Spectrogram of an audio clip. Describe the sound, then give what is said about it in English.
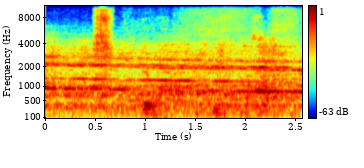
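An airplane flying overhead, likened to a bomber, makes a steady droning roar with a low rumble and sustained tonal hum, while faint voices come and go. “What was that? That's a plane? Fuck. That'd be loud. That sound like a bomber.”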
